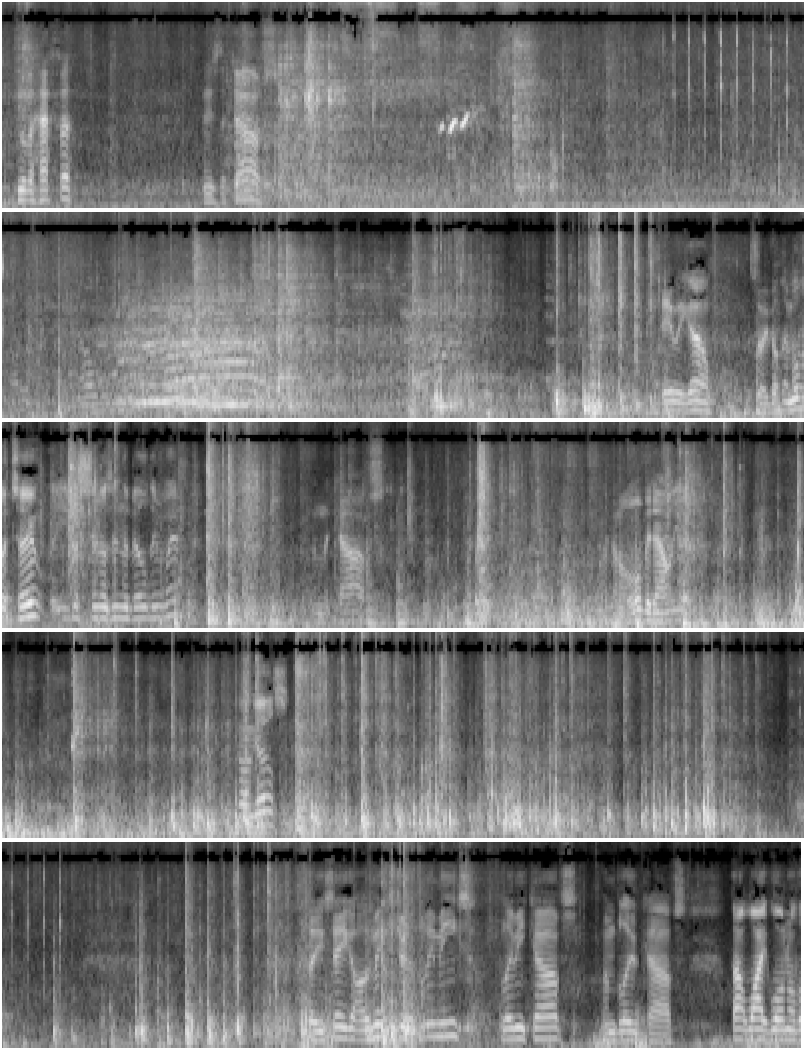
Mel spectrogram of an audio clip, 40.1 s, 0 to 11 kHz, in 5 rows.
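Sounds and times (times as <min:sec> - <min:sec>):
cattle knocking in metal trailer: 0:02.1 - 0:04.2, 0:08.5 - 0:31.9, 0:32.8 - 0:37.0
cow mooing: 0:08.8 - 0:11.0.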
